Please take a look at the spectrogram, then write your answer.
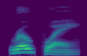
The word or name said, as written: ropeway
